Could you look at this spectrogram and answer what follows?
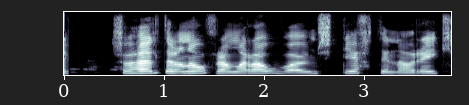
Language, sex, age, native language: Icelandic, male, 12, Icelandic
